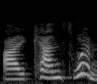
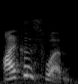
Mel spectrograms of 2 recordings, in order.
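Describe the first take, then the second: First: The word 'can' is said fully and clearly. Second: The word 'can' is said weakly and reduced.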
